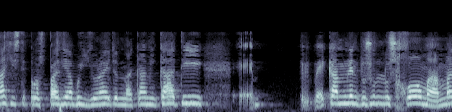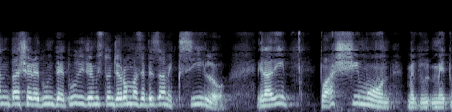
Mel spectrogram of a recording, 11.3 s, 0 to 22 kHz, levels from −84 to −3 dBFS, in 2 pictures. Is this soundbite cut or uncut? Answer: uncut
